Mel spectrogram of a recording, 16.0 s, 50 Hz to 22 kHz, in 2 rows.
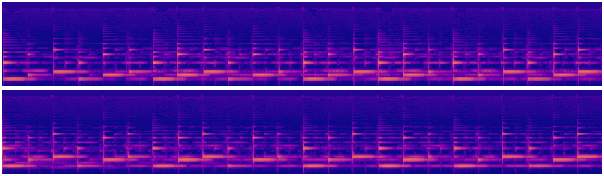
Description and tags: quiz game music loop BPM 90
This is a music loop for quiz games, loading screens, etc.
BPM 90
Made in iOS app Animoog.
You can use my sounds freely.
atmosphere, arp, quiz, ambience, ambient, games, atmos, synth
